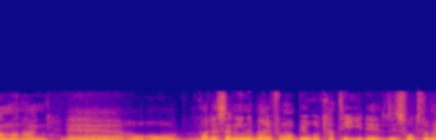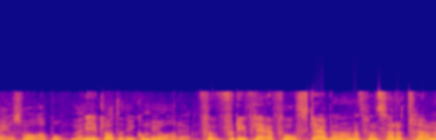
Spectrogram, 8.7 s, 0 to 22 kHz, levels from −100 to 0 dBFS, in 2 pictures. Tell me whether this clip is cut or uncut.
cut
